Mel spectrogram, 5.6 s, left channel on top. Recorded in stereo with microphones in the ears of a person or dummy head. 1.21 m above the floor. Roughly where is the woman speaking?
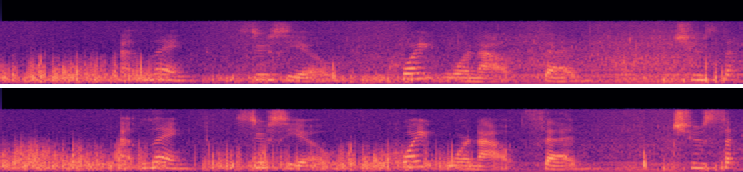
Right.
